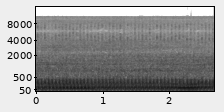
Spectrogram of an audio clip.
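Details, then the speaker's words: Fly 135 single-cylinder after crankshaft bearing replacement and engine reassembly: smooth, even idle with steady low beat, the previous tec-tec-tec tapping gone — normal idle. "vamos testar a enviada para ele um redondo não tem mais aquele barulho tec tec tec"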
